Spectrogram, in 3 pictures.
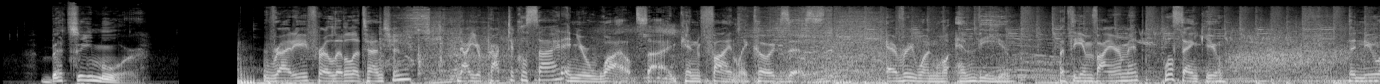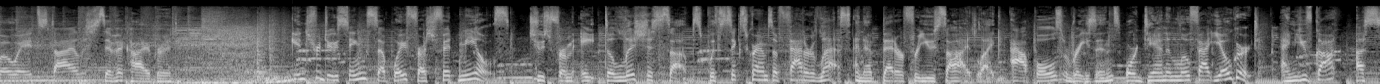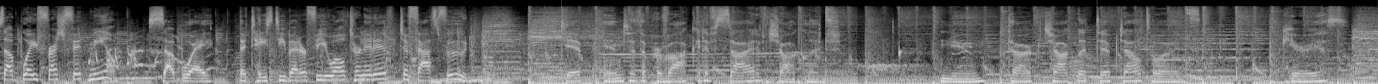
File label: Commercial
